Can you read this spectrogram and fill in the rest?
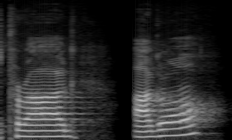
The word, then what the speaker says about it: Parag Agrawal: The new CEO, his name is Parag Agrawal.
